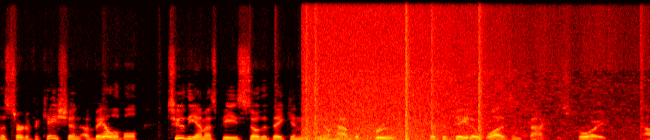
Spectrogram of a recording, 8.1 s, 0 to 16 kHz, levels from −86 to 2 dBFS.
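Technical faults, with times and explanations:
throughout: noise suppressor artifacts. The suppressor works frame by frame. It lowers each frequency band it judges to be steady noise, here by about 15 dB. The background therefore sinks in the gaps and comes back up under the speech. Near 4 s the room noise rises by about 21 dB and settles about 6 dB below the speech. From there on the suppressor has far more to remove, and its gating is easier to hear.
6.62 to 7.25 s: speech cut by the noise suppressor. In this stretch the suppressor mistakes parts of the speech for the louder room noise. It turns them down together with the background, by up to about 16 dB. The affected pieces add up to about a fifth of a second. They sound swallowed or faint against the surrounding speech.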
